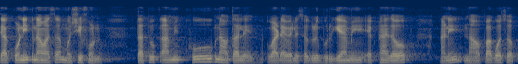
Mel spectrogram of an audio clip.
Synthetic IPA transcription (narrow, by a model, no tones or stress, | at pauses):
t̪jakoɽ̃iknaʋãsaməɕifuɳ | t̪at̪uːkamikʰuːbnawt̪aleʋaɽjaʋalesəɡɭiːbʱuɾɡeamiḛkʈʰãjd͡zaʋəp | añinawpakʋət͡səp̚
